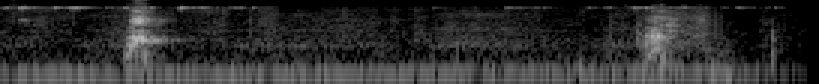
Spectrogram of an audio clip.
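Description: Staffordshire bull terrier puppy barking twice, short barks about two and a half seconds apart, the first louder.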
